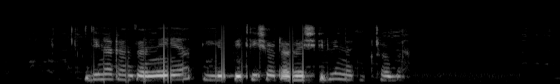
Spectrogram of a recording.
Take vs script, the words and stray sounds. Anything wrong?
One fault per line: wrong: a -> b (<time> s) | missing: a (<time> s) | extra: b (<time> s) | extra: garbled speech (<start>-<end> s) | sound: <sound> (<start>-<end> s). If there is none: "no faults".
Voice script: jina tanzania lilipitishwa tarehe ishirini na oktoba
no faults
